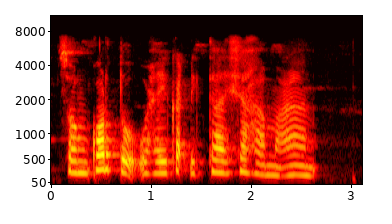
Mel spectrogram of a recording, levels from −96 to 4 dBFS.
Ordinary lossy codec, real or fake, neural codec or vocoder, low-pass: none; real; none; 7.2 kHz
